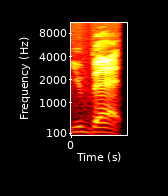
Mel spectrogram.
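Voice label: "yes", English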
